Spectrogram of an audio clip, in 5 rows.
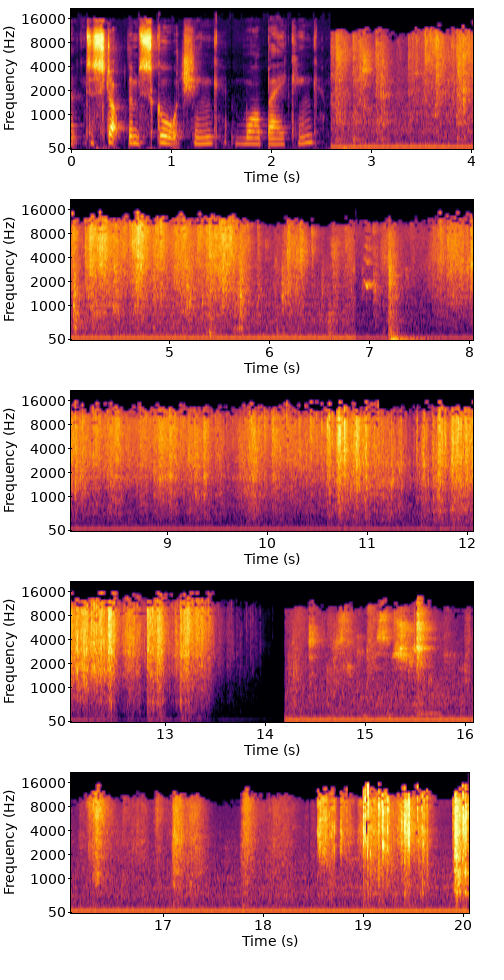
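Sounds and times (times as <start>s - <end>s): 
speech: 0.0s - 2.8s
steady low electrical hum: 0.0s - 20.0s
paper crinkling and rustling while folded over a dish: 2.6s - 14.1s, 17.1s - 20.0s.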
